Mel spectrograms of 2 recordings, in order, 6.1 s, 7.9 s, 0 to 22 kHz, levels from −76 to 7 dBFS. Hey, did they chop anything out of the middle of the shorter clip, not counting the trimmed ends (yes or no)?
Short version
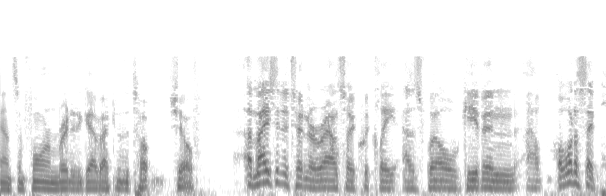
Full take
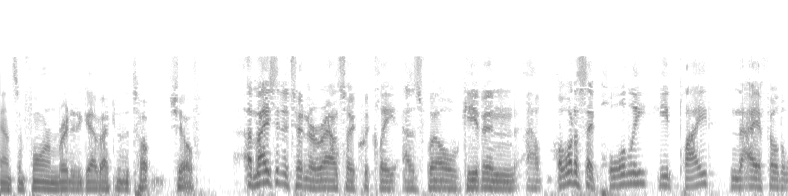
no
